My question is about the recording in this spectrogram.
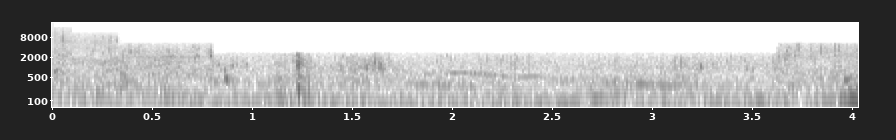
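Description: Low-level ambient water noise at the canal edge, with a faint tick about a second in.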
